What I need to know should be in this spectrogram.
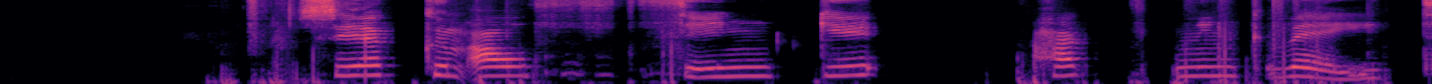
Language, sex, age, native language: Icelandic, male, 8, Icelandic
